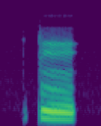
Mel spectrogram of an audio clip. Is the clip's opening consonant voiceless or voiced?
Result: voiceless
